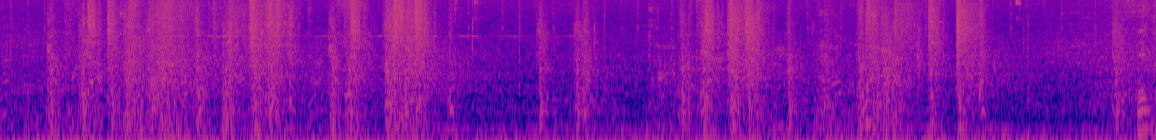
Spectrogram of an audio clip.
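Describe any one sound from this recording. Sword slashes and fiery blasts crack in quick bursts.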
